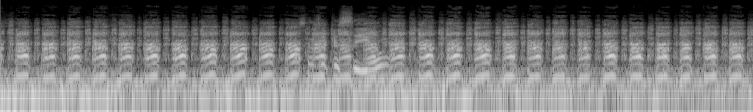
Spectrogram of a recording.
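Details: Grimley the pug, cool in an air-conditioned car but very excited, keeps up rapid looping seal-like yelps about four a second, with one longer wavering cry midway; low car hum throughout.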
